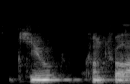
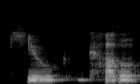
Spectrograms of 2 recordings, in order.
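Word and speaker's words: kubectl: this file that's configured i use cube control apply for the deployment and oops and let's see the outcome with q cuddle get parts and i hope i have now covered all possible pronunciations of cube ctl to please the audience uh we see it's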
